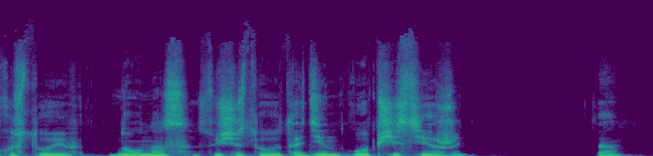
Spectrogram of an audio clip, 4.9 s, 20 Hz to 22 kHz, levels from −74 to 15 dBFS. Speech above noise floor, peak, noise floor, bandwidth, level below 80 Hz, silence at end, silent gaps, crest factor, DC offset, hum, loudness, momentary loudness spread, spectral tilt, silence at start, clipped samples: 57 dB; -2 dBFS; -70 dBFS; 17 kHz; -28 dBFS; 0.2 s; 4.13-4.32 s; 12 dB; under 0.1%; none; -15 LUFS; 7 LU; -4.5 dB/octave; 0 s; under 0.1%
